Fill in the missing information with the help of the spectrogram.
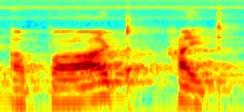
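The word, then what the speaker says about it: apartheid: The victory over अपार्थाइड, इसकी pronunciation होती है अपार्थाइड।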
